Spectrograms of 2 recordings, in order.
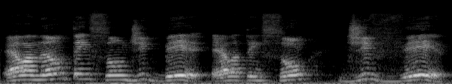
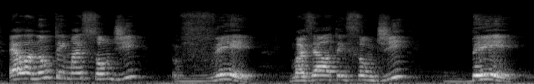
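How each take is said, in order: First: "V" slow and clear at the end; stress on V. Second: "B" at the end, slower and louder; stress on B. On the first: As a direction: lean on "V", slowly. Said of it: "Nessa palavra aqui". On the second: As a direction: land hard on "B". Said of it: "quando você coloca um dagesh". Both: Shown as a demonstration.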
